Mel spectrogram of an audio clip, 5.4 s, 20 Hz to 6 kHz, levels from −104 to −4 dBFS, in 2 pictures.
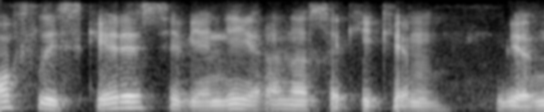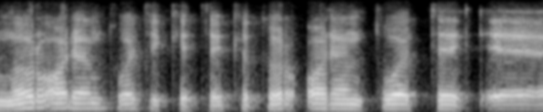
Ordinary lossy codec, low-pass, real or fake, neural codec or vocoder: Opus, 24 kbps; 5.4 kHz; fake; vocoder, 22.05 kHz, 80 mel bands, Vocos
